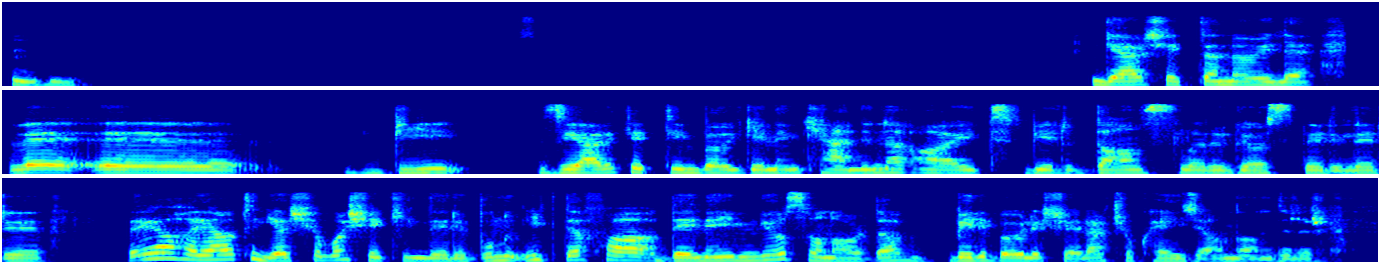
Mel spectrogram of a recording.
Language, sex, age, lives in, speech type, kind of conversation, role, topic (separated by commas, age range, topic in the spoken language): Turkish, female, 30-34, Portugal, conversation, unstructured, none, Yeni bir yere gitmek size neden heyecan verici geliyor?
